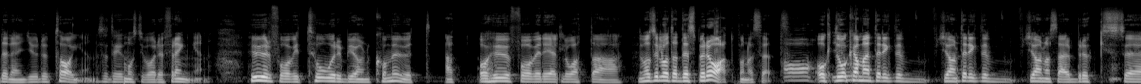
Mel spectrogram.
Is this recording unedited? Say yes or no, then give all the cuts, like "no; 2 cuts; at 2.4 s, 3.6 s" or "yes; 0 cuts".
no; 5 cuts; at 1.2 s, 4.6 s, 5.6 s, 6.3 s, 9.6 s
